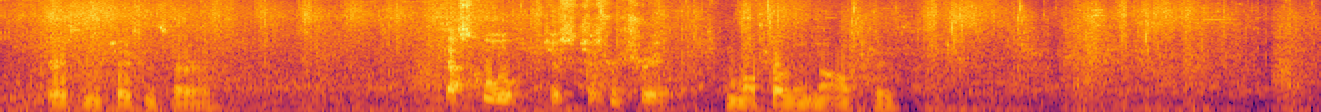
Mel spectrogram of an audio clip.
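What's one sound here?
Energy blasts crackle and boom in a fight.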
